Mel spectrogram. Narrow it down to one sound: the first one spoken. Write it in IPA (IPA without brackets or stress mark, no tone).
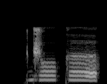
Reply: d͡ʒ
